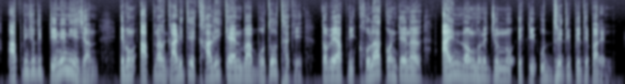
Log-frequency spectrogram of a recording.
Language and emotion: Bengali, neutral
